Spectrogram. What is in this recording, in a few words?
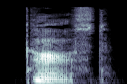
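"cast", British English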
